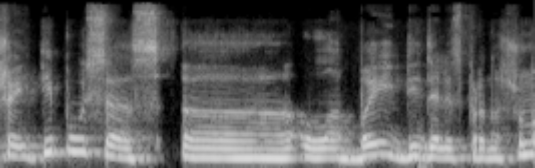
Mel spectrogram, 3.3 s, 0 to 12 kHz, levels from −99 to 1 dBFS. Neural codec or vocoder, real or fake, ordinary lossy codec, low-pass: none; real; MP3, 96 kbps; 10.8 kHz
